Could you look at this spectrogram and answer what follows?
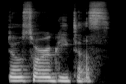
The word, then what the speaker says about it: Dos Oruguitas: Dos Oruguitas.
